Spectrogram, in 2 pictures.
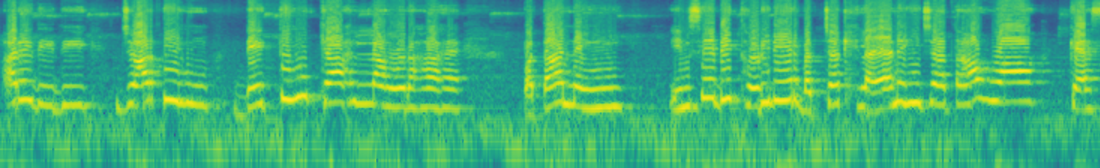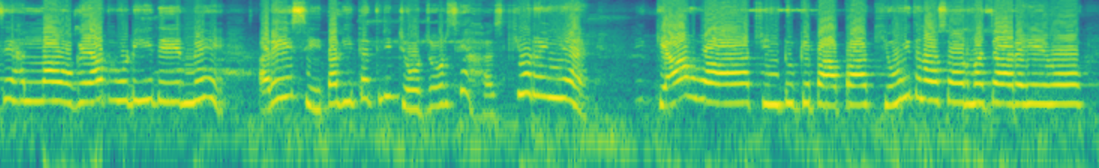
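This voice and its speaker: A woman's voice: extremely high pitch, moderate pace, fairly bright tone, low-quality recording. A woman acting a busy young village mother in a homemade doll story, chatty and bustling. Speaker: doll story narrator and voice actor.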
